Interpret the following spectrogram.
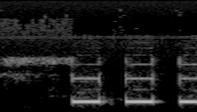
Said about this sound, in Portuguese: Caiu, tá bem ruim a ligação.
